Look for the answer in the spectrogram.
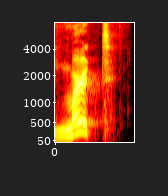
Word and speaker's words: Merkt: Anyway, so these people were Jack Elder, who was Catholic, and Stacy Merkt. I'm sorry, the last name. Merkt. – Surely it's pronounced differently? – I don't know. It's spelled M-A-R-K-T. Merkt. – M-A? – No, sorry, E-M-E-R-K-T.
